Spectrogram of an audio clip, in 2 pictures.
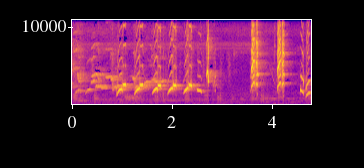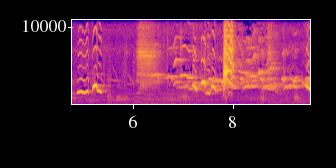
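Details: Oriental magpie-robin kept by bird hobbyists, in full song unloading its fill-in repertoire. A downslurred whistle repeats five times in steady rhythm, then varied sweeps and a sharp crack lead into rambling warbling.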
